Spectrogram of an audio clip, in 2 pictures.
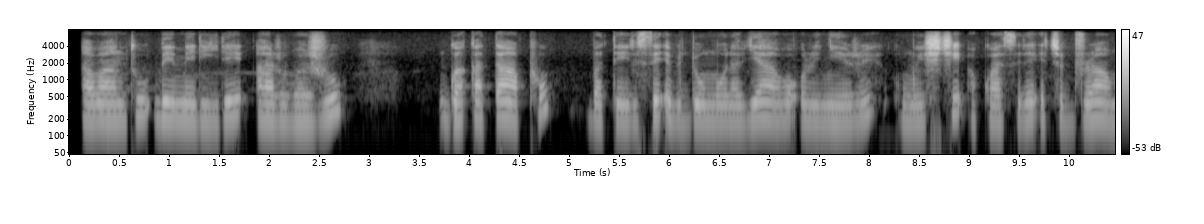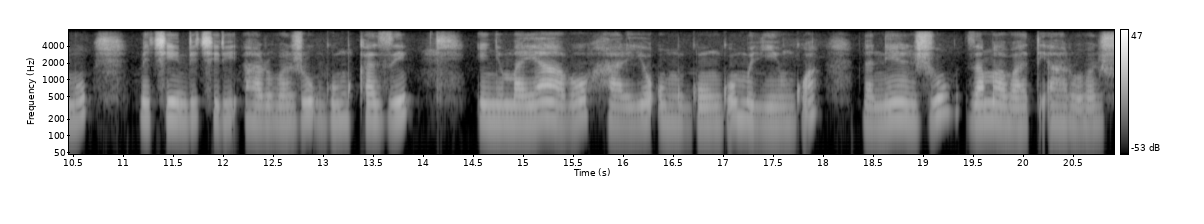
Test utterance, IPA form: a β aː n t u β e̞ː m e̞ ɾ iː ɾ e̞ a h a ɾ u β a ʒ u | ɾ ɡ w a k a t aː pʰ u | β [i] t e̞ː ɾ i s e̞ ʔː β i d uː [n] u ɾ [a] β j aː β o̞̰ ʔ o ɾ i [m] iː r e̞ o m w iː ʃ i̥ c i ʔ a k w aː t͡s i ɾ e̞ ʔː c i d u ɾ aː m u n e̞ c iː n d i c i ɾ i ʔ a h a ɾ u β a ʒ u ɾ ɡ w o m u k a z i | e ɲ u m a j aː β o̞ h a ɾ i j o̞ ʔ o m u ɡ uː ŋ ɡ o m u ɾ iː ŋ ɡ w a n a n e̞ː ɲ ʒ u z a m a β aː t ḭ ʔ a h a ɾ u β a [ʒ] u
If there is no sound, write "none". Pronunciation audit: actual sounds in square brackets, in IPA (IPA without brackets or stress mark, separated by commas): a, m, a, ɲ, ʒ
